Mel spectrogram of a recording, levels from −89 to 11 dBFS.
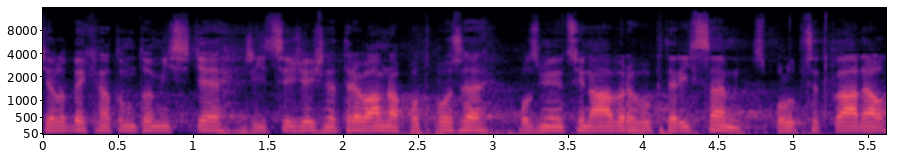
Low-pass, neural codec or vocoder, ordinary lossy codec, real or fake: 14.4 kHz; vocoder, 44.1 kHz, 128 mel bands, Pupu-Vocoder; MP3, 64 kbps; fake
